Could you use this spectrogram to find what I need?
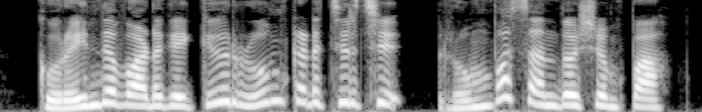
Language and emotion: Tamil, happy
